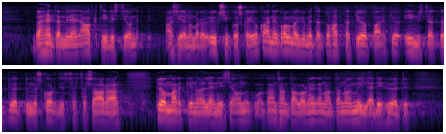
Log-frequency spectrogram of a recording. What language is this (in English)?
Finnish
